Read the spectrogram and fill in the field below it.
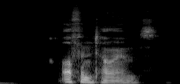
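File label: "oftentimes", Australian English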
